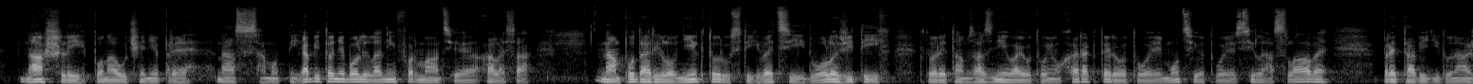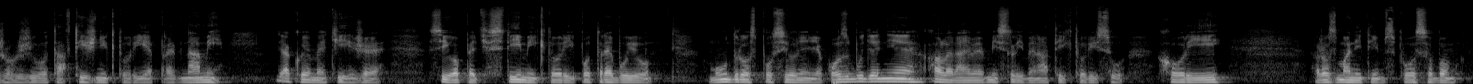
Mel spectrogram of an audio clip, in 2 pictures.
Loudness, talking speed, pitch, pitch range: -29 LUFS, 130 wpm, 100 Hz, 95-110 Hz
